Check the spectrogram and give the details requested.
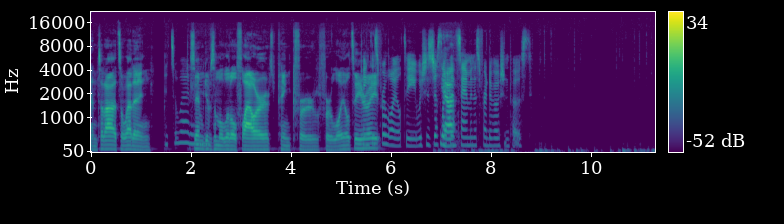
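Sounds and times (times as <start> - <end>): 
speech: 0.0 - 8.9
typing on a computer keyboard: 8.8 - 11.2.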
